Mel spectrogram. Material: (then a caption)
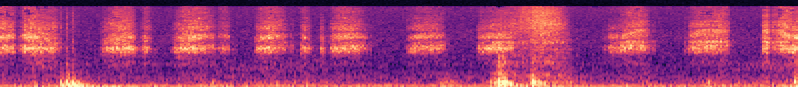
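Paper. A round brush loaded with dark paint is rubbed and stroked across a taped watercolor paper sheet on a wooden table. It makes a steady rhythm of soft, bright, scratchy brushing swishes, broken by a few dull low bumps, all at a quiet level.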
